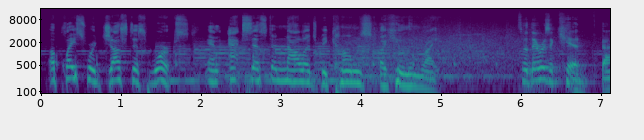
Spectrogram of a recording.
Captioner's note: applause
